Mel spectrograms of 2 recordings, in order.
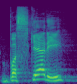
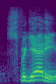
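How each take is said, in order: First: It is said with a childlike mispronunciation. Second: It is said clearly with standard pronunciation. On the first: The speaker calls it wrong. "slur or mumble or mispronounce" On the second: The speaker calls it right. "becoming clearer and clearer"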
